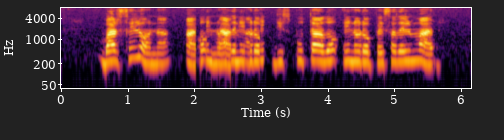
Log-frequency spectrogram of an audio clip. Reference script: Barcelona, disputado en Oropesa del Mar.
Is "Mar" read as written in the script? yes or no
yes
